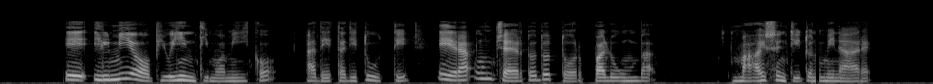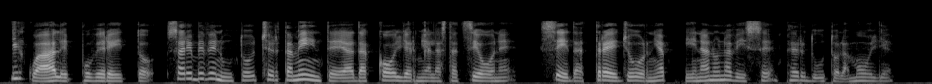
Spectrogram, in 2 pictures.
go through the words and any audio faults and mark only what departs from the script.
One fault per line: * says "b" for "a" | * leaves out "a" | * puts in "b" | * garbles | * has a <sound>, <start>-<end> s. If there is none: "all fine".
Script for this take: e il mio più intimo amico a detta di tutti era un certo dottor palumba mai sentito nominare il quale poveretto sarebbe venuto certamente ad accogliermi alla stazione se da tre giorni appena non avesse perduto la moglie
* has a dropout, 8.2-8.2 s
* has a dropout, 16.1-16.2 s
